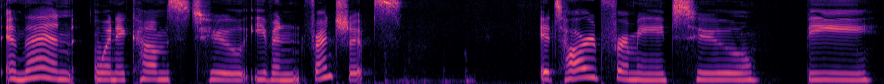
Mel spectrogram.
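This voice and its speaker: A woman talking in a casual, reflective monologue, halting and restarting often, with a slightly nasal, stuffed-up voice. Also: a little high, smooth, dry recording. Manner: halting, many restarts and soft laughs. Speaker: vlogger.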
